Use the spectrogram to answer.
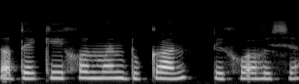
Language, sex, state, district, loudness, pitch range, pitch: Assamese, female, Assam, Kamrup Metropolitan, -19 LUFS, 265-290 Hz, 275 Hz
